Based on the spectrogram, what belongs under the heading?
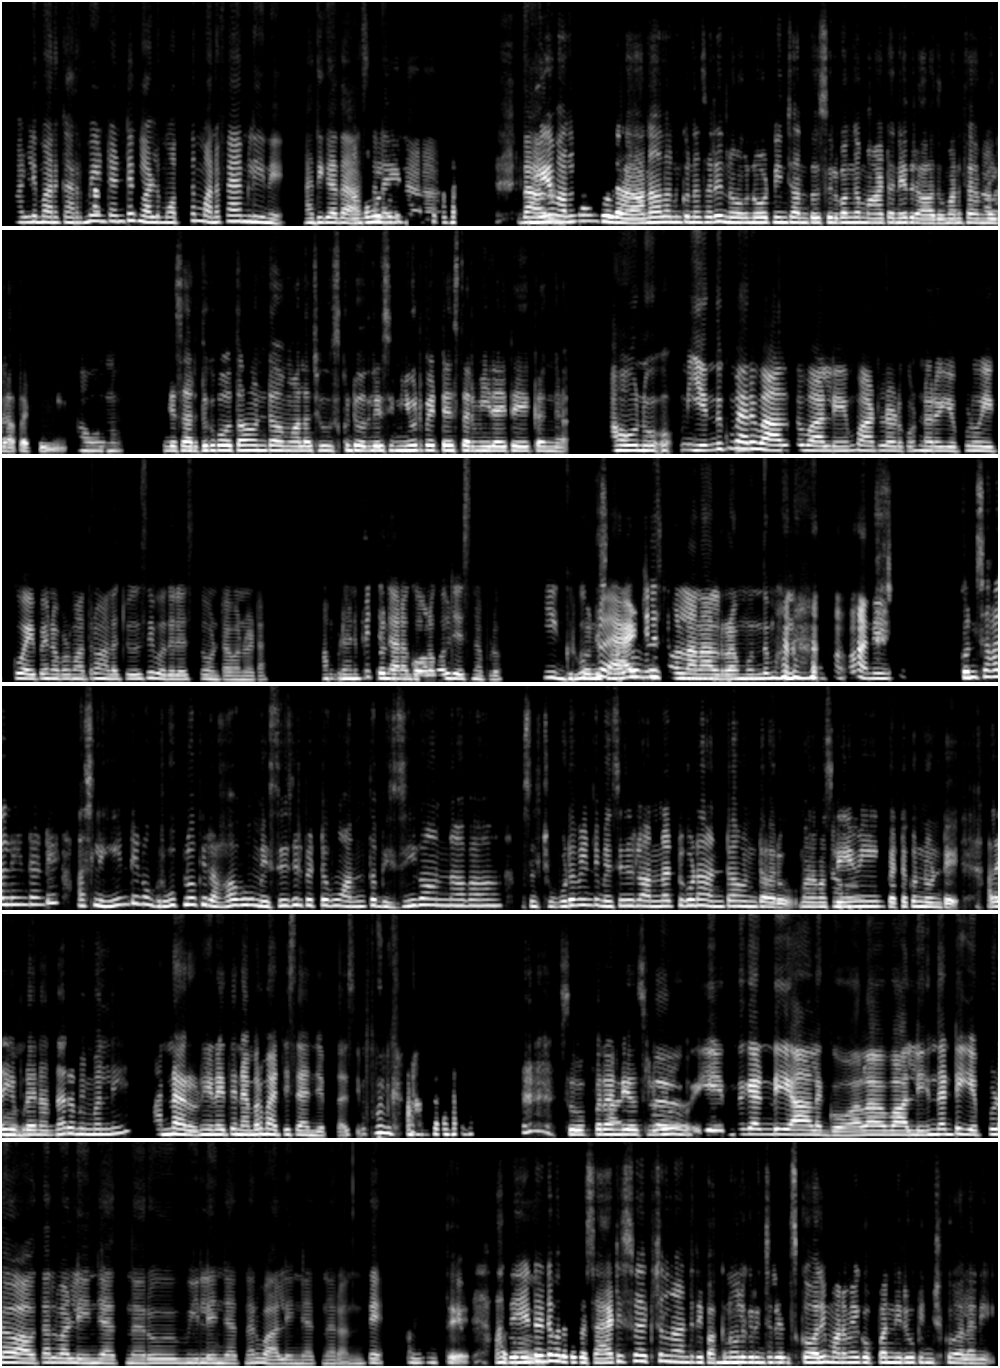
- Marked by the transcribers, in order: other background noise; giggle; in English: "ఫ్యామిలీ"; in English: "మ్యూట్"; tapping; in English: "గ్రూప్‌లో యాడ్"; giggle; chuckle; in English: "గ్రూప్‌లోకి"; in English: "బిజీగా"; in English: "నంబర్"; in English: "సింపుల్‌గా"; chuckle; in English: "సాటిస్ఫాక్షన్"
- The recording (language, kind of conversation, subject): Telugu, podcast, సందేశాలకు ఎంత వేగంగా స్పందించాలి అన్న విషయంలో మీ నియమాలు ఏమిటి?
